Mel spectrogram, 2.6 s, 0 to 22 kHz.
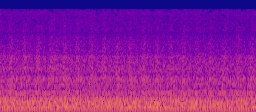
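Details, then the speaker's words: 2000 Ford Excursion 7.3 diesel with hard cold start and glow plug/intake heater codes, cold idle after fresh batteries: heavy uneven idle with dull irregular clatter; at least one, probably two cylinders misfiring, tired engine needing engine work. "you can hear the cadence of the engine there's at least one cylinder probably too better misfiring"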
